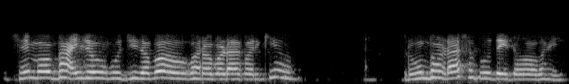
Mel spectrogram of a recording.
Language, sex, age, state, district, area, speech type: Odia, female, 30-45, Odisha, Khordha, rural, conversation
